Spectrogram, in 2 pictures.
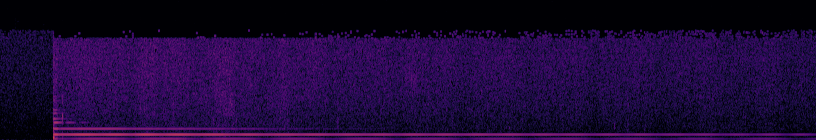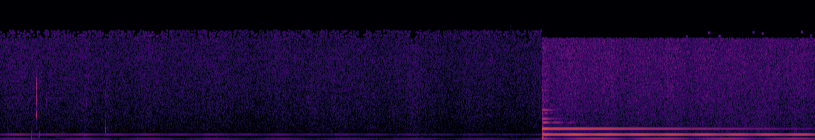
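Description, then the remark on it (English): A meditation bell marking the end of a meditation sitting is struck once and rings with a steady, pure multi-tone hum that slowly fades over many seconds, then a second strike sounds loudly near the end. No one speaks. “And as you hear the fourth bell and begin to shift your posture and open your eyes,”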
